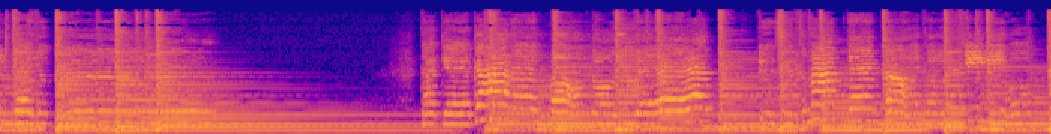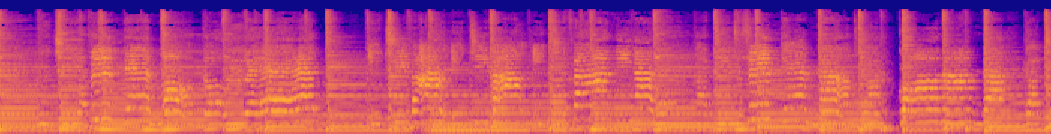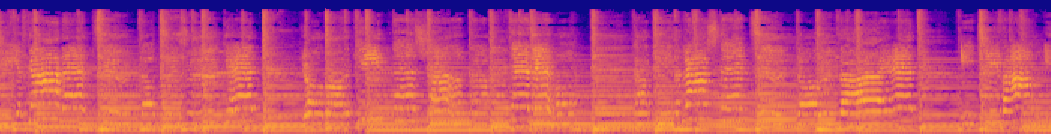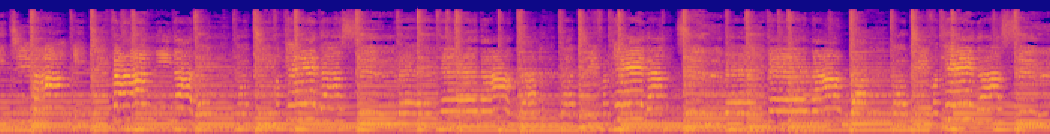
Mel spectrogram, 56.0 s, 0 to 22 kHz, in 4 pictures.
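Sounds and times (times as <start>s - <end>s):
woman singing pop melody: 0.0s - 3.3s, 5.4s - 56.0s
strummed acoustic guitar: 0.0s - 56.0s.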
